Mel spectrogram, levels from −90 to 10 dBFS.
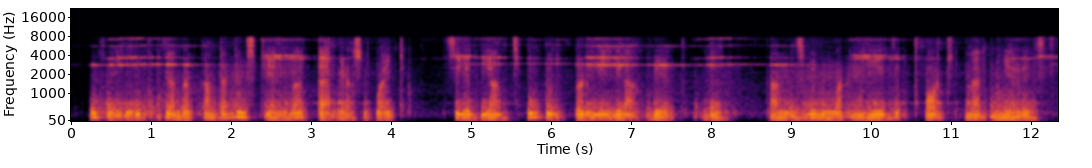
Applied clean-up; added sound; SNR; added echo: neural mask model RNNoise.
